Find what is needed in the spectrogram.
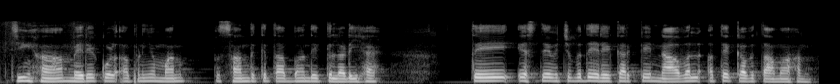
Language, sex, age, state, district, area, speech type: Punjabi, male, 30-45, Punjab, Patiala, rural, spontaneous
